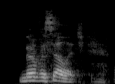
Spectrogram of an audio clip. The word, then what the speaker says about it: Novoselic: Novoselic.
